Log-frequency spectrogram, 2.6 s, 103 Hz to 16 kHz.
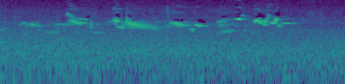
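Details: Lapland Longspur at the cemetery in Utqiagvik (Barrow), on Alaska's Arctic north coast, in June 2022, near nest sites, giving short, high chirping and twittering notes in loose bursts over steady background hiss.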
